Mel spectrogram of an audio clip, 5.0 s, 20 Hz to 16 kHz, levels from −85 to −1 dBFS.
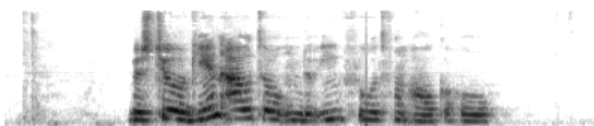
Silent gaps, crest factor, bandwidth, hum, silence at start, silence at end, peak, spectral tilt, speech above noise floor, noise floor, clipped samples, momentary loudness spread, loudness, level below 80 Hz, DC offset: none; 16 dB; 11.5 kHz; none; 1.1 s; 0.85 s; -2 dBFS; -5.5 dB/octave; 56 dB; -71 dBFS; under 0.1%; 10 LU; -16 LUFS; -58 dBFS; under 0.1%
